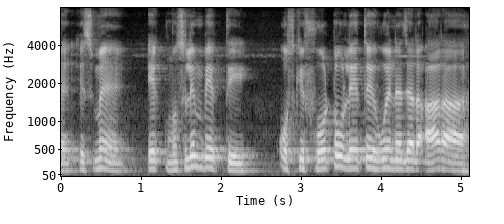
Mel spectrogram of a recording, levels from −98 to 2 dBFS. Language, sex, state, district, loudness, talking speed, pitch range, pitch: Hindi, male, Uttar Pradesh, Saharanpur, -14 LUFS, 140 wpm, 140-165 Hz, 155 Hz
